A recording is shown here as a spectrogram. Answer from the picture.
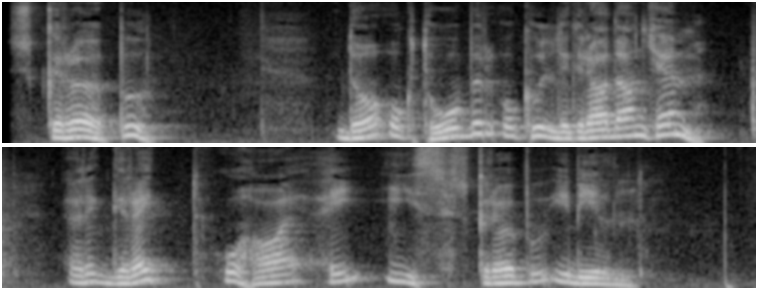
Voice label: isskrøpu, Numedalsmål

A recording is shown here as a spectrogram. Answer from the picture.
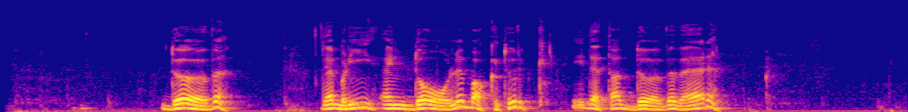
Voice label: "døve", Numedalsmål; Adjektiv

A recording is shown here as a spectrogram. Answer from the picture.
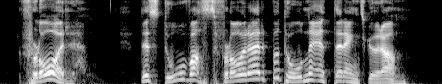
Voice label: fLår, Numedalsmål

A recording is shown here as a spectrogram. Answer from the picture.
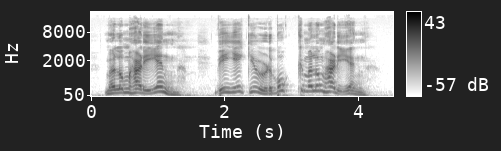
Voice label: mollom haeLjin, Numedalsmål; Vi jikk juLebokk møllom hæLjin

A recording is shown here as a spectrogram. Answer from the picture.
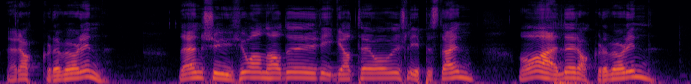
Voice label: rakLevoLin, Numedalsmål; slipestæin va hæller rakLevøLin

